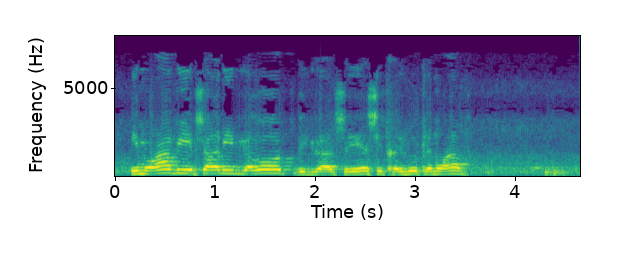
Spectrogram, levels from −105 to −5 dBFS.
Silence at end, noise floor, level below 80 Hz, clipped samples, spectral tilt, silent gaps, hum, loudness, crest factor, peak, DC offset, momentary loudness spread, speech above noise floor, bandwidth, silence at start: 0.1 s; -35 dBFS; -56 dBFS; under 0.1%; -9 dB/octave; none; none; -12 LUFS; 12 dB; 0 dBFS; under 0.1%; 7 LU; 24 dB; 6.4 kHz; 0.15 s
